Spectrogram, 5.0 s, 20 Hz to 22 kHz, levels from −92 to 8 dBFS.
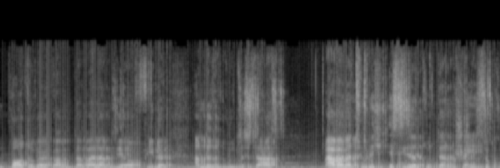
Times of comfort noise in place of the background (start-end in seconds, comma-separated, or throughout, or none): none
